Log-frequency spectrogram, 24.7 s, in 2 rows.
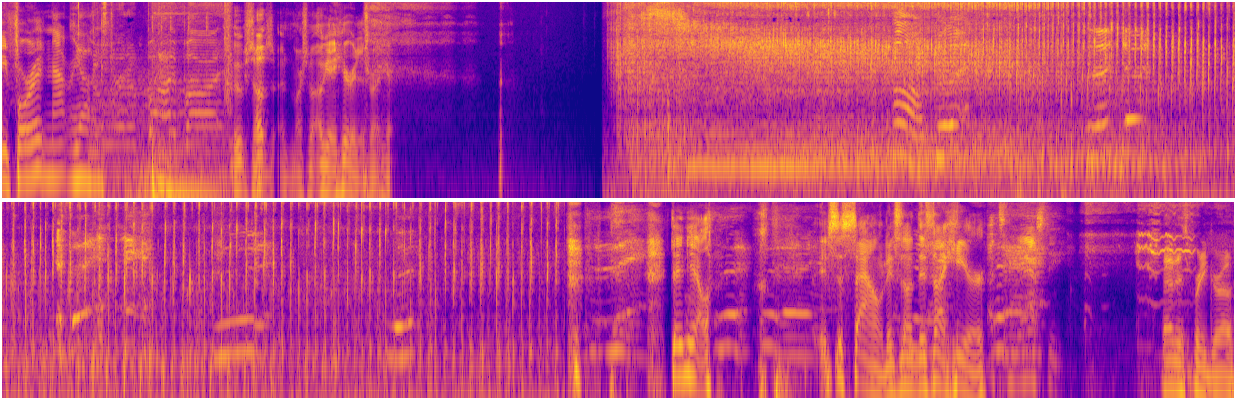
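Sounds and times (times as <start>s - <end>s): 
speech: 0.0s - 4.0s, 19.1s - 19.8s, 20.5s - 22.9s, 23.9s - 24.6s
hot lava cube bubbling in a mayonnaise jar: 6.0s - 18.3s
laughter: 18.0s - 24.6s.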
